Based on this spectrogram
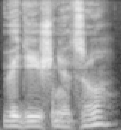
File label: Human Male Warrior NPC Greeting; wowpreklad; czwow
